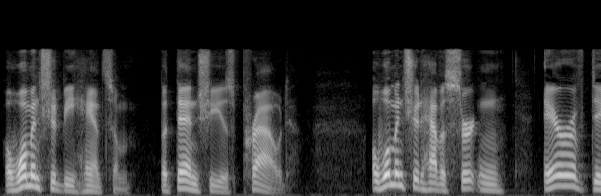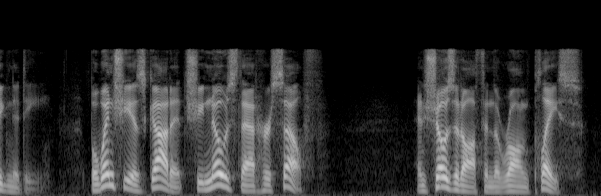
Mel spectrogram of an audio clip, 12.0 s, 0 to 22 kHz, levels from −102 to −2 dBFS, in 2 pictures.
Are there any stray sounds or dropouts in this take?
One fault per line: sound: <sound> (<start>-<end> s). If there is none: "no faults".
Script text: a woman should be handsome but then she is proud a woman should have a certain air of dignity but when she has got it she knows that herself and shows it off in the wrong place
no faults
